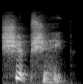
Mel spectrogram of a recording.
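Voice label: "shipshape", British English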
